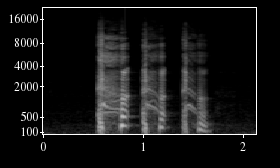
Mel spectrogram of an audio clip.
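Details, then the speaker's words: Adult in a standardized respiratory recording protocol, told to cough hard as if something were stuck in the throat, mouth uncovered: three strong, explosive coughs in quick succession; voluntary cough. "When you are ready, press record and cough hard like if there's something stuck in your throat."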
